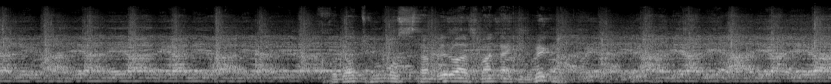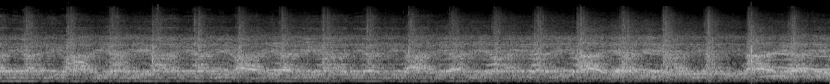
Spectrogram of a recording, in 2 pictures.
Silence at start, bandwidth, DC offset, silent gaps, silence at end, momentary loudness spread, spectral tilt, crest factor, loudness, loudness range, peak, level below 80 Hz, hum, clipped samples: 0 s; 16.5 kHz; under 0.1%; none; 0 s; 5 LU; -3 dB/octave; 20 dB; -22 LUFS; 2 LU; -2 dBFS; -72 dBFS; none; under 0.1%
